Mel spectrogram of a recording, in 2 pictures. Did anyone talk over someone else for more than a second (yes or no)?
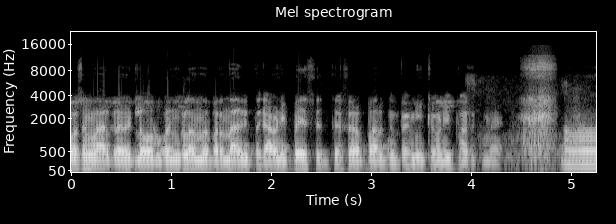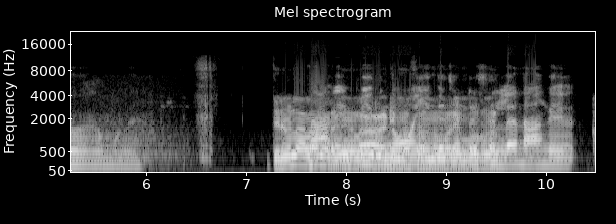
yes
